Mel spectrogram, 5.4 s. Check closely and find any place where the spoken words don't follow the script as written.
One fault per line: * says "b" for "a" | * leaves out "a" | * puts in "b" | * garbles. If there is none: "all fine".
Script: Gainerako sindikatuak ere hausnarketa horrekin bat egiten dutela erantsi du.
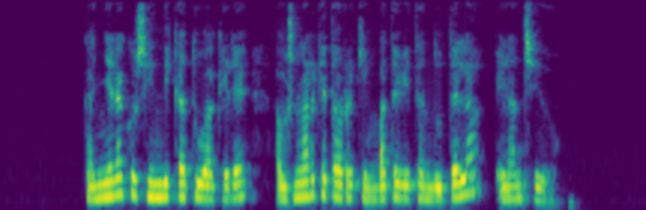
all fine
